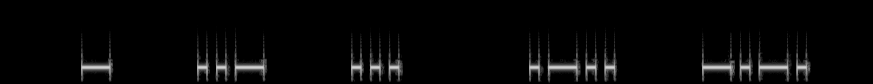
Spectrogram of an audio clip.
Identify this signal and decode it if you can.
Morse code, heard as a keyed tone, about 13 wpm, spaced as for 7 wpm, 800 Hz. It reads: TUSLC
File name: LEZIONI / 5 LBVC / 5 LBVC ws 12wpm 3159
